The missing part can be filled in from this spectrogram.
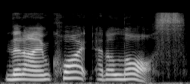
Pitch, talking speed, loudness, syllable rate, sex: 235 Hz, 220 wpm, -15 LUFS, 4.5 syllables/s, female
